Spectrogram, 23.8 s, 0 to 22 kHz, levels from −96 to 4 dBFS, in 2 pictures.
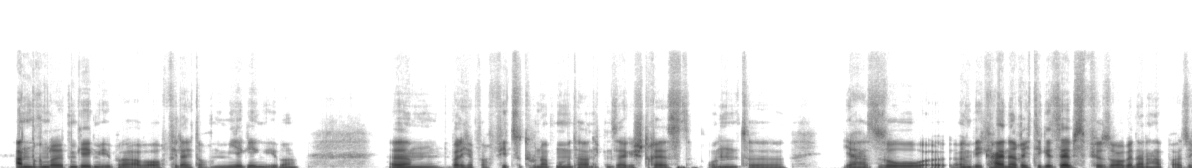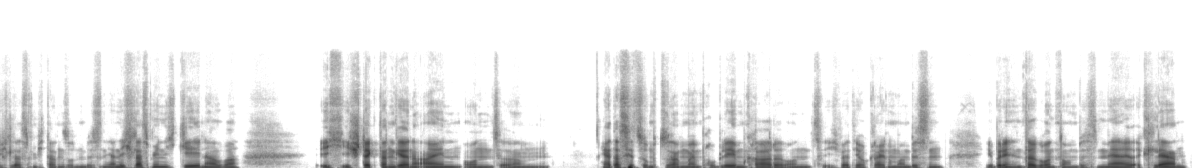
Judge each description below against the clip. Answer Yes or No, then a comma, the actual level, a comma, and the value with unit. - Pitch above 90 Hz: No, very low, 85 Hz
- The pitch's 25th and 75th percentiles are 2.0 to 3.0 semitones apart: Yes, narrow, 2.5 semitones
